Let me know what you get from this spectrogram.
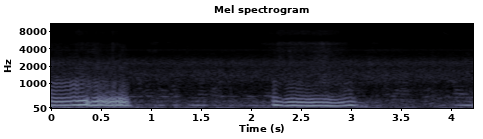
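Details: Brown tabby cat snoring loudly in its sleep, two throaty, buzzy voiced snores about one and a half seconds apart, the second wavering slightly in pitch.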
